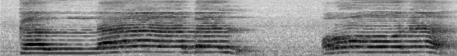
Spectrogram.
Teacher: huruf ra-nya dibaca tafkhim tebal fathah dua harokat karena setelahnya ada alif, kemudian huruf nun-nya dibaca tipis fathah satu harokat.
